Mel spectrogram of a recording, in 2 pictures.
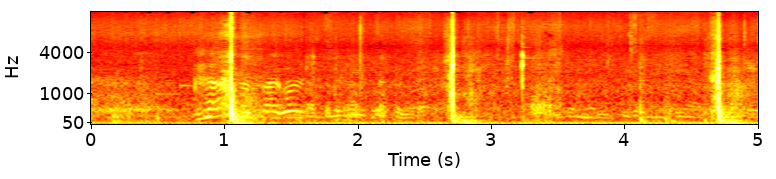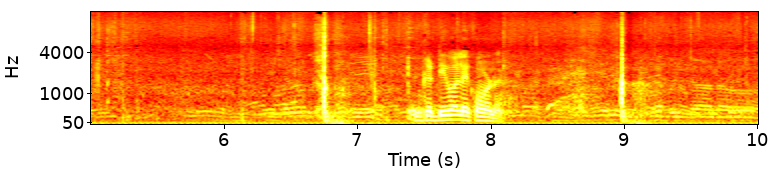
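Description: An axe chops into the wood of a fallen tree outdoors.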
